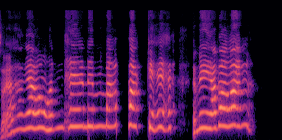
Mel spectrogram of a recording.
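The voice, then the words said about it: Sung imitation of another person's voice. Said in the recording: “it was a good little Alanis impression”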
